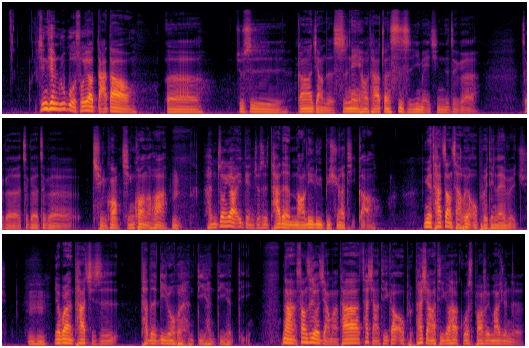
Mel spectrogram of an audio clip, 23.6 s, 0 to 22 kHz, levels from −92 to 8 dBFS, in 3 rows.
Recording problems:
none

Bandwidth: 16 kHz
